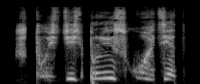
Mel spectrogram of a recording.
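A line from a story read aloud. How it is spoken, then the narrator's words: Hissing. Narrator (Russian): зашипел я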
